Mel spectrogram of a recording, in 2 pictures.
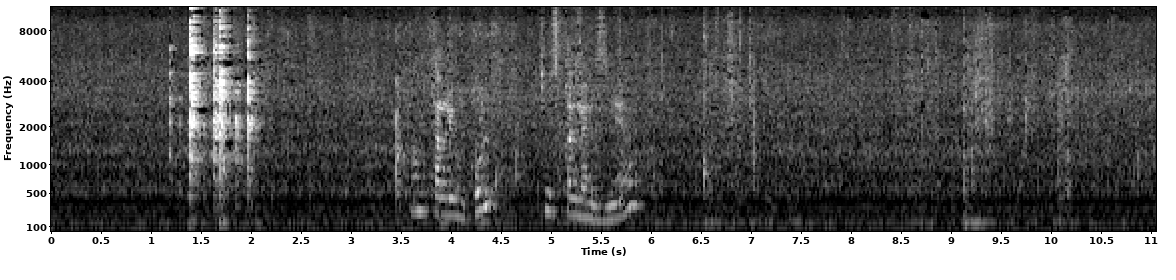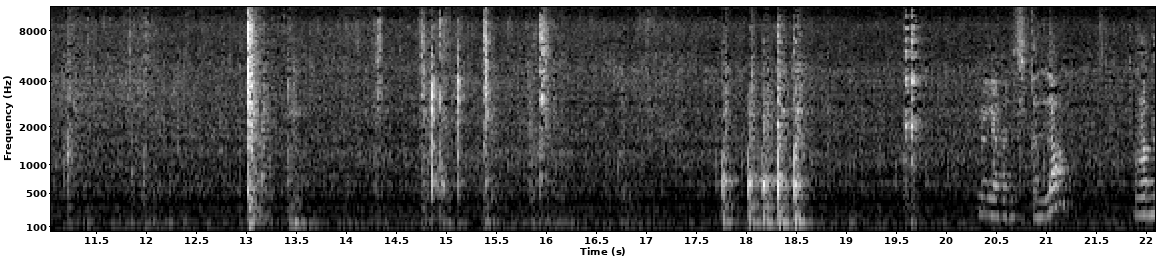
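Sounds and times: wooden spoon scraping a pot: 0:03.5 - 0:07.6, 0:08.4 - 0:12.6, 0:13.4 - 0:16.9.

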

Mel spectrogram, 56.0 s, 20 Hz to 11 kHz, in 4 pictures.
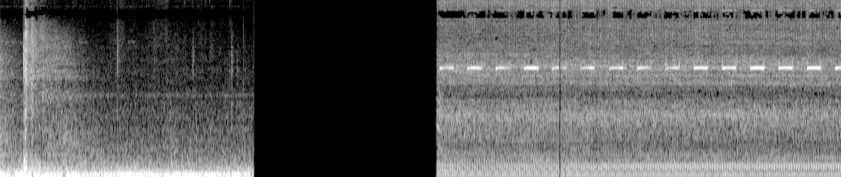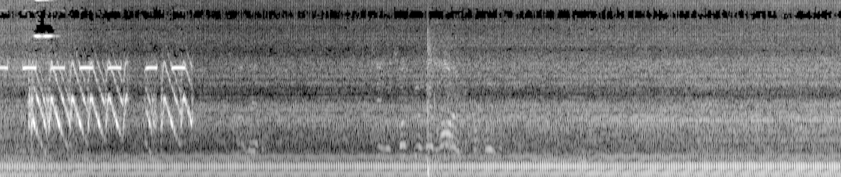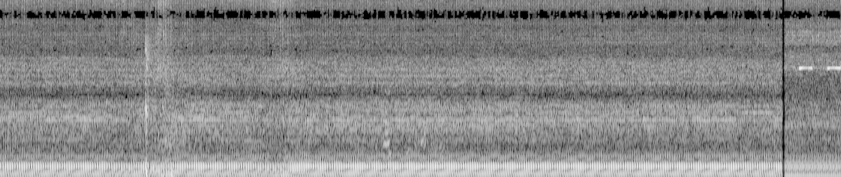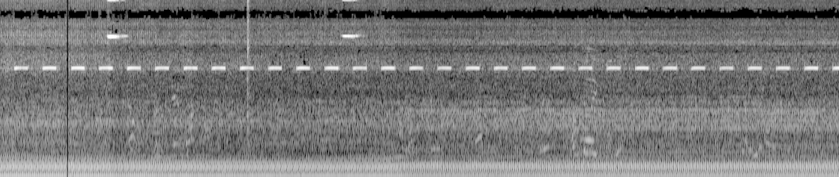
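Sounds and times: rapid high-pitched beeping alarm: 0:07.3 - 0:18.3, 0:41.2 - 0:56.0
lift power unit humming: 0:07.3 - 0:30.2.

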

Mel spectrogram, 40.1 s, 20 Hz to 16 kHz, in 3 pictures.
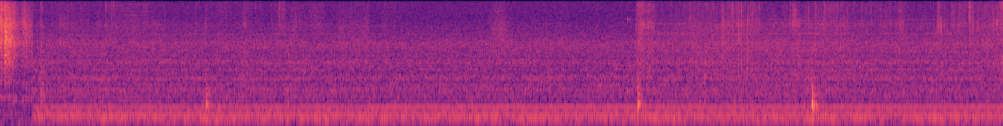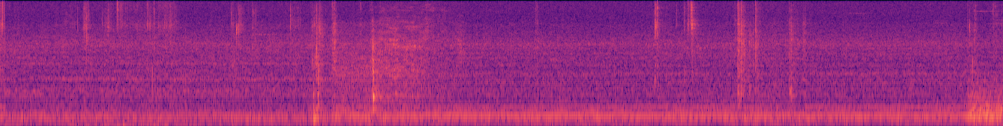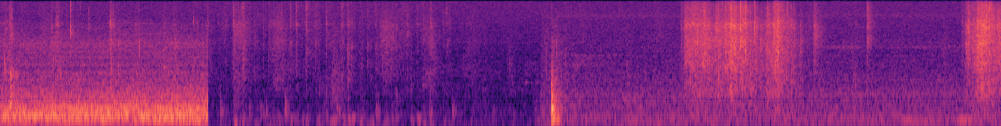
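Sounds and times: steady hum: 0:00.4 - 0:29.6
loud rushing noise: 0:13.4 - 0:21.4, 0:26.2 - 0:29.6.

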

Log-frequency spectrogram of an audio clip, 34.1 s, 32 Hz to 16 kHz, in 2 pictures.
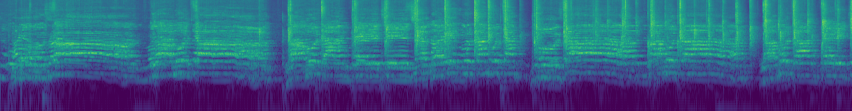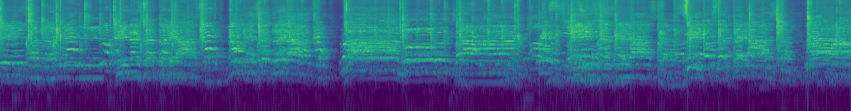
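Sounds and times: group singing: 0:00.0 - 0:34.0
hand clapping in a steady beat: 0:05.1 - 0:34.0.

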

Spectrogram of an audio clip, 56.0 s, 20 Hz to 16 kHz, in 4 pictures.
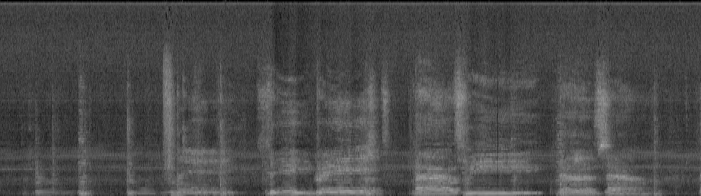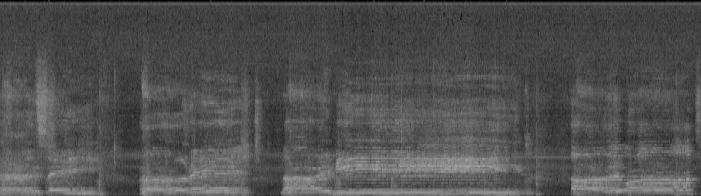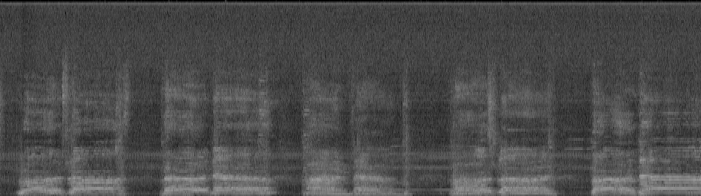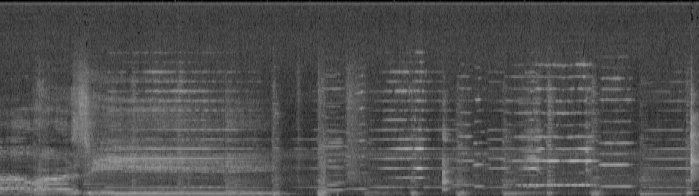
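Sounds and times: acoustic guitar strumming: 0:00.7 - 0:04.7, 0:08.2 - 0:24.8, 0:31.2 - 0:56.0
group singing together: 0:02.5 - 0:56.0
harmonica: 0:16.8 - 0:24.8, 0:31.2 - 0:56.0.

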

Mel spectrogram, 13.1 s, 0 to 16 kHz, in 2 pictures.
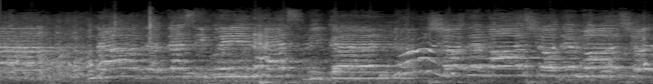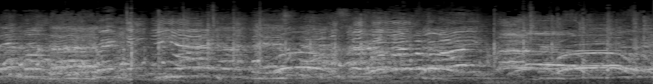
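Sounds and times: woman singing into microphone: 0:00.0 - 0:09.9
women singing together: 0:00.0 - 0:10.3.

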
